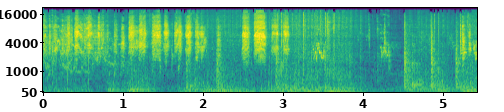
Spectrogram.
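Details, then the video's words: Australian budgerigars chattering in an aviary colony: rapid high, rasping chirps in clusters, a few squeaky notes, and a short lull before the scratchy twitter resumes. "Australian Budgies Singing and chirping sounds"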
